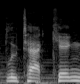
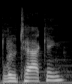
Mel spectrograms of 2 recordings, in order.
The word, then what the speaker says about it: Blu-tack King: Cuz it's Bluttack King, not Bluttacking.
